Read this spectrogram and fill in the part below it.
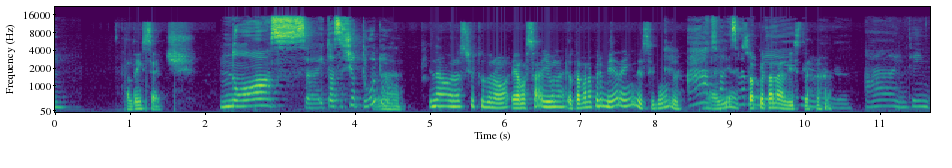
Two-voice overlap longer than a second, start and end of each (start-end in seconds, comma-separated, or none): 8.4-10.1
